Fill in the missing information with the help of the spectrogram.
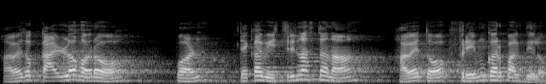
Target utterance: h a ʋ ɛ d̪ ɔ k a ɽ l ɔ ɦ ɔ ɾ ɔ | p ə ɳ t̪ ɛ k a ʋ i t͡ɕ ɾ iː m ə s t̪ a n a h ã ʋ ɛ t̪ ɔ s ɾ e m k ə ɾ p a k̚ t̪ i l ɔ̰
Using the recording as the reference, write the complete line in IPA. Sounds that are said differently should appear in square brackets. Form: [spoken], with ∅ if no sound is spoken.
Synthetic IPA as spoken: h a ʋ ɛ [t̪] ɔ k a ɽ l ɔ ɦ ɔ ɾ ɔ | p ə ɳ t̪ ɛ k a ʋ i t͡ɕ ɾ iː [n] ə s t̪ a n a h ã ʋ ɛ t̪ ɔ [f] ɾ e m k ə ɾ p a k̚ [d̪] i l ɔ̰

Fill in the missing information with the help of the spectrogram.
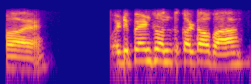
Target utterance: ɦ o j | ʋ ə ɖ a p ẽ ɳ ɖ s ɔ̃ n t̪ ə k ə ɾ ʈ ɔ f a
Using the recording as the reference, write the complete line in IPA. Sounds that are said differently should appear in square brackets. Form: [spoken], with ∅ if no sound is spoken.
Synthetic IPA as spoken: ɦ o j | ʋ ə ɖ [i] p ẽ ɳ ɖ s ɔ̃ n [d̪] ə k ə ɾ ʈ ɔ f a

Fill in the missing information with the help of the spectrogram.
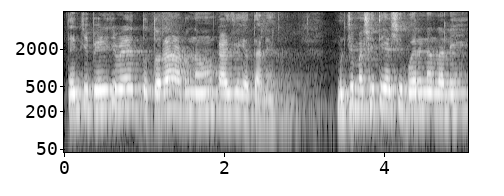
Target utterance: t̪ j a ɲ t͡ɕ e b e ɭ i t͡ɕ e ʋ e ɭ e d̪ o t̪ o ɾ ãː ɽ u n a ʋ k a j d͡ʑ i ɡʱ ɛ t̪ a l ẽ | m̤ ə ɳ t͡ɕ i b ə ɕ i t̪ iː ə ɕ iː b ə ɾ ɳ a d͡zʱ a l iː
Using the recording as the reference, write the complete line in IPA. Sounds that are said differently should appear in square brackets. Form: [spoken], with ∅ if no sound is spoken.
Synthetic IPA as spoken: t̪ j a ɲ t͡ɕ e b e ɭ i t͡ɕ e ʋ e ɭ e d̪ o t̪ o ɾ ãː ɽ u n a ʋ k a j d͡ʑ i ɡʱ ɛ t̪ a l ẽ | m̤ ə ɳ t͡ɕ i [m] ə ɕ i t̪ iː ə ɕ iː b ə ɾ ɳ a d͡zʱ a l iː

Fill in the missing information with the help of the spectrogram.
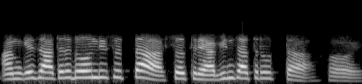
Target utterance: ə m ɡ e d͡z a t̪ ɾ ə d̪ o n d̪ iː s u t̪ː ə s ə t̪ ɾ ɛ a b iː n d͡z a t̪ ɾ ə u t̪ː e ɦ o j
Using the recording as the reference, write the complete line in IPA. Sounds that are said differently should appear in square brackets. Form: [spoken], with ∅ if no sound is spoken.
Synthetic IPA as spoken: [a] m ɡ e d͡z a t̪ ɾ ə d̪ o n d̪ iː s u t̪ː [a] s ə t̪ ɾ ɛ a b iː n d͡z a t̪ ɾ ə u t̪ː [a] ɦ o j

